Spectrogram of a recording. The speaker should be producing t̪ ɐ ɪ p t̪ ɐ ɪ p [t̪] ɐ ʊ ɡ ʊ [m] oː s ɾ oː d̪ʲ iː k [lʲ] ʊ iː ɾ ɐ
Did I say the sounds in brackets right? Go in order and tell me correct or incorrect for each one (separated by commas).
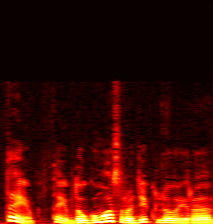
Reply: incorrect, correct, correct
